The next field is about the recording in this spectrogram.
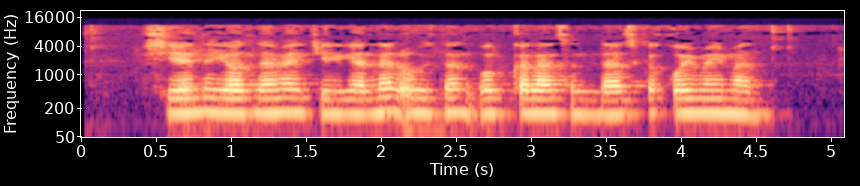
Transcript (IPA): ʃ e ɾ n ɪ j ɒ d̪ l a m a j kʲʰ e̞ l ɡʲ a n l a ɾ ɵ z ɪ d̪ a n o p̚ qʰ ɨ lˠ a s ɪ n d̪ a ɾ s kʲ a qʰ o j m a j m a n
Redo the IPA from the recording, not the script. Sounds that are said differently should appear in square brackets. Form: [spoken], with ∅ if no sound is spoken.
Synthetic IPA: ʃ e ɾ n ɪ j ɒ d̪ l a m a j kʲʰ e̞ l ɡʲ a n l a ɾ ɵ z ɪ d̪ a n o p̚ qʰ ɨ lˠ a s ɪ n d̪ a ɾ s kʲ a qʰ o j m a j m a n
